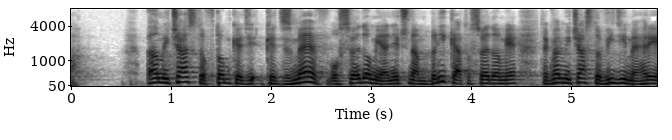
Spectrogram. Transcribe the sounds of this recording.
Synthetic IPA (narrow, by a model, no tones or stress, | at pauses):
a̰ | ʋɛlmit͡ʃast̪ɔft̪ɔmkɛɟkɛɟzmɛɔsʋɛd̪ɔmiaɲɛt͡ʃɔnaːmblikat̪ɔsʋɛd̪ɔmɪɛt̪aɡʋɛlmit͡ʃast̪ɔʋiɟiːmɛɦɾɪɛ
